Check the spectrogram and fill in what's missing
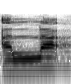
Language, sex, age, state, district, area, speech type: Kannada, male, 18-30, Karnataka, Bidar, urban, read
